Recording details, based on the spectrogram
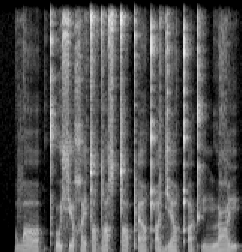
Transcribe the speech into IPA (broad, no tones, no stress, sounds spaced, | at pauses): v ɑ | kʼ o sʲ o χ e t ɯ dˤ e s tˤ o pʼ æ qʼ e dʲ æ qʼ ɯ kʼ i ŋ ɯ ʕ i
